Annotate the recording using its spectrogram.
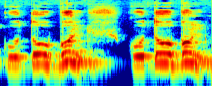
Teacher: یہاں ہم کاف تا اور با تینوں کو پڑھتے وقت ہونٹوں کو گول کر کے پڑھیں گے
